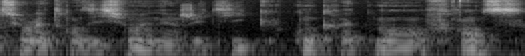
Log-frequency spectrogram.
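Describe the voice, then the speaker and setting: A man's very deep, low-pitched voice. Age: 50s. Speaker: energy company executive. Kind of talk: interview.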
